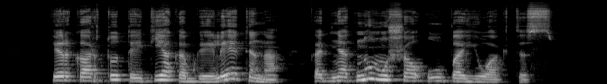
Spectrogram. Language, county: Lithuanian, Šiauliai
